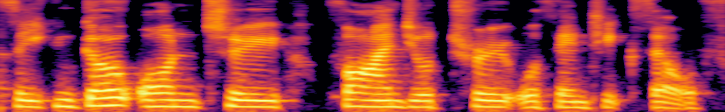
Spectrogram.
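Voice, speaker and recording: A woman's fairly low voice at a fairly slow pace, a normal speaking voice, dry and close with no echo. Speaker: podcast host. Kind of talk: podcast interview host.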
